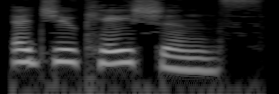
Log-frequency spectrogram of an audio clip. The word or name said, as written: educations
